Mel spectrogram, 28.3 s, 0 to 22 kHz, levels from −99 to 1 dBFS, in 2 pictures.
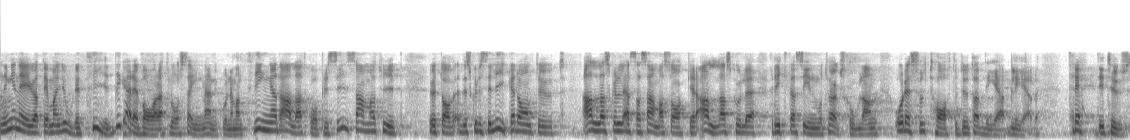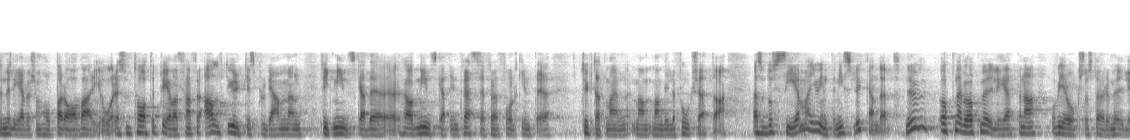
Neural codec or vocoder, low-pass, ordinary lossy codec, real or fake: codec, 44.1 kHz, 7.8 kbps, DAC; 5.4 kHz; none; fake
